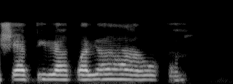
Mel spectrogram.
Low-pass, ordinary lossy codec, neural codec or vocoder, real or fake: 7.2 kHz; Opus, 64 kbps; codec, 16 kHz, 2 kbps, FreqCodec, smaller model; fake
